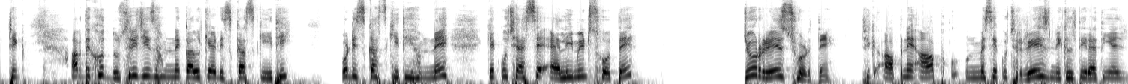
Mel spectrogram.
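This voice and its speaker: A young male chemistry teacher with a noticeably high voice explains a lesson point by point. He keeps pausing to check that his students follow. The sound is close and dry, with no room echo. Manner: explains step by step, checks in with "theek hai" after nearly every phrase. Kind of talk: classroom lecture at a whiteboard.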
